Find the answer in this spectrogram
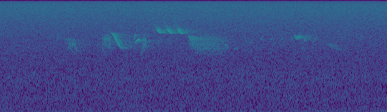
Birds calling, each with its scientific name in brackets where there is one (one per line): Western Tanager (Piranga ludoviciana)
Fox Sparrow (Passerella iliaca)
